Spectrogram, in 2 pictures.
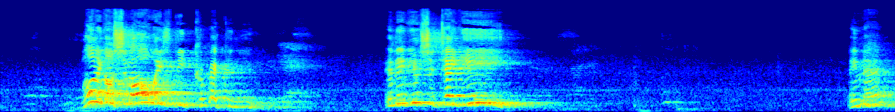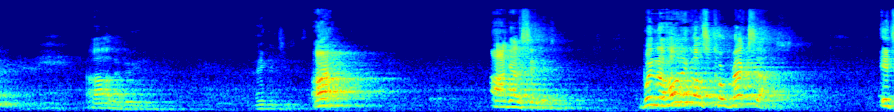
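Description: A man preaches with animation into a microphone, heard over loudspeakers in an echoing hall, in loud bursts with pauses.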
